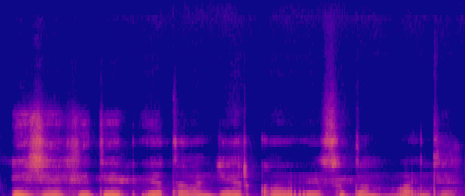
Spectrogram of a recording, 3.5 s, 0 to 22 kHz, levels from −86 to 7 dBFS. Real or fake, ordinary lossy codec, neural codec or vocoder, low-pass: fake; none; codec, 44.1 kHz, 2.6 kbps, SNAC; none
